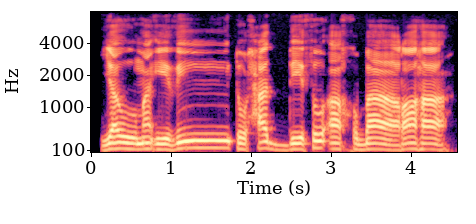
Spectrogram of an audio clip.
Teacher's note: تو یومئذ تحدث اخبارہا، اخبار میں یہاں پر بھی خا ساکن ہے، خا موٹا ہوگا، با کے ساتھ الف ہے، اس کے بعد را کو موٹا پڑھا جائے گا کیونکہ را کے اوپر زبر ہے، اور اس کے بعد اخیر میں ہا کے ساتھ الف ہے۔ تو اس کو آرام سے پڑھیں گے اور ایک الف کے برابر کھینچ کے رکیں گے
